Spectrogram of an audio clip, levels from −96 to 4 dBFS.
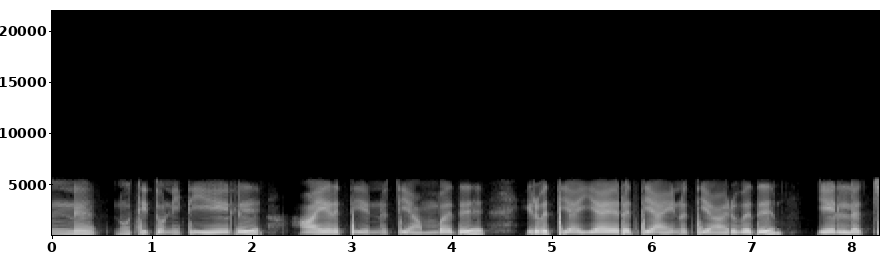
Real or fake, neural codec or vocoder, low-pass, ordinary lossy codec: real; none; 5.4 kHz; none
